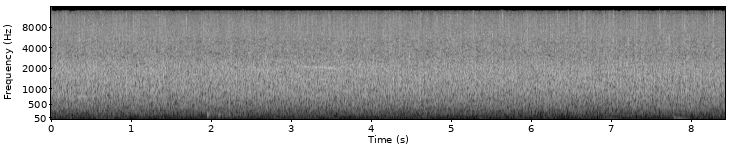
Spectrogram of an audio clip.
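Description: A large crowd applauds and cheers loudly in a big hall.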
